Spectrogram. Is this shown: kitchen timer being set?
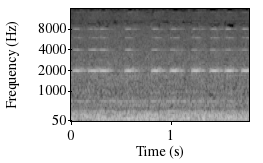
yes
